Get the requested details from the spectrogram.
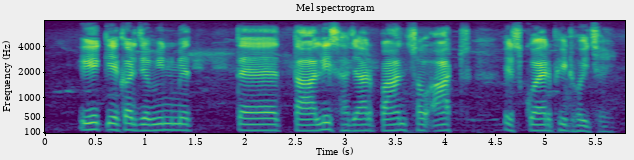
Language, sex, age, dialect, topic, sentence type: Magahi, male, 18-24, Western, agriculture, statement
